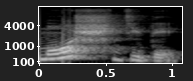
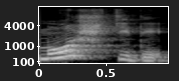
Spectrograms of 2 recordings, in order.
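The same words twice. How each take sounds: Both takes have the same delivery.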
